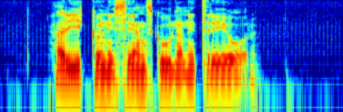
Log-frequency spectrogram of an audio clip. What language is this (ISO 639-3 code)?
swe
